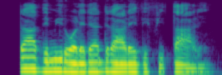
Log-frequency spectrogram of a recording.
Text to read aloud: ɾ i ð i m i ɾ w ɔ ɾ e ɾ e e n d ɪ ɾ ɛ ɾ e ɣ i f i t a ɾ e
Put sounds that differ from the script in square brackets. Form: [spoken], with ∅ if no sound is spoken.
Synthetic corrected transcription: ɾ [a] ð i m i ɾ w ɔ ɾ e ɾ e [a] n d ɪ ɾ [a] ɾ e [ð] i f i t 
